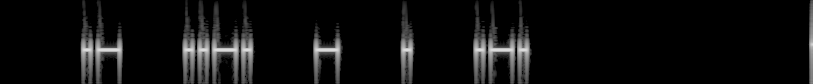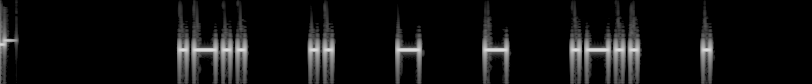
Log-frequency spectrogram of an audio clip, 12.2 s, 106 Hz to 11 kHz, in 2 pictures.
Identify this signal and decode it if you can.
Morse code, heard as a keyed tone, about 22 wpm, spaced as for 13 wpm, 700 Hz. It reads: AFTER LITTLE
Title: 3x Character Spacing - Top 300 Words - 22wpm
